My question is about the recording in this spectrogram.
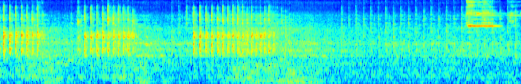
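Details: Toyota Innova revved repeatedly: rough, fast clattering knock in bursts with each rev, easing as revs drop; bad engine knocking noise, cause not yet known.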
